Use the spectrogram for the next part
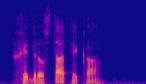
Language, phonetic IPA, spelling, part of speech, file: Polish, [ˌxɨdrɔˈstatɨka], hydrostatyka, noun, Pl-hydrostatyka.ogg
